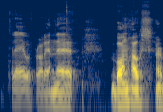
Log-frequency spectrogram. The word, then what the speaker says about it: Bondhus: well today we've brought in the bomb house or bondhouse bondhus however he pronounced it t handles and hex and torx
